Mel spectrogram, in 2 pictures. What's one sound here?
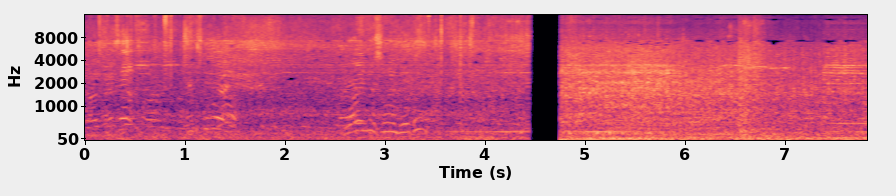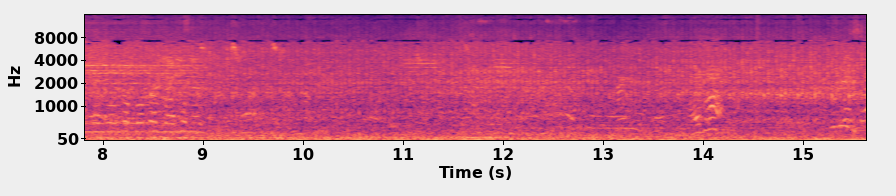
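A vehicle engine hums nearby.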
